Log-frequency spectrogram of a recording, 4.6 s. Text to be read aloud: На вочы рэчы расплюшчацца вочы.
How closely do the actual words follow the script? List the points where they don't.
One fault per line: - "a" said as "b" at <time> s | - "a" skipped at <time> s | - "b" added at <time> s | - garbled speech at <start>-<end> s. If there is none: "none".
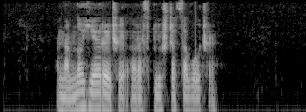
- "вочы" said as "многія" at 1.1 s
